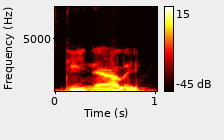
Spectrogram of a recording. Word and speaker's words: Denali: In Koyukon, it's Denali. If Robert were pronouncing it from his native village of Minto, it would be pronounced slightly differently.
